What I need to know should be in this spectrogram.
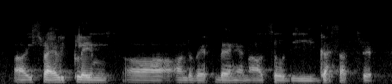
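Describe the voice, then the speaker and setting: The speaker is a man. He talks with an Indonesian accent. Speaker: professor. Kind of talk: lecture. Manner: halting.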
